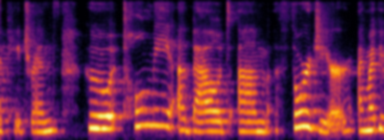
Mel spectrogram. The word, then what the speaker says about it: Thorgeir: This example comes from one of my patrons who told me about Thorgeir. I might be pronouncing that wrong. It's Thor, Thor, and then Geir.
